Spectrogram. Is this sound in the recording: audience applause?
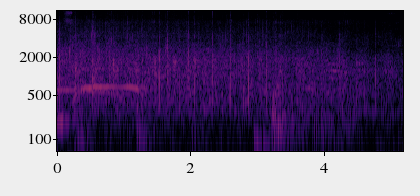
yes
